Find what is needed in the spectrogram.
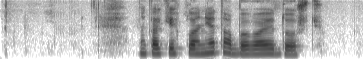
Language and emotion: Russian, neutral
